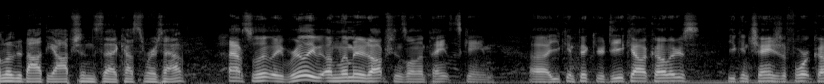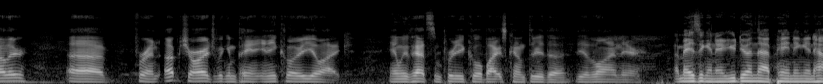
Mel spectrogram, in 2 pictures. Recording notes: This week we come to you with recordings live from the Big Sugar Gravel event in Bentonville, AR.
